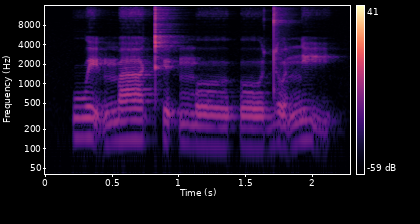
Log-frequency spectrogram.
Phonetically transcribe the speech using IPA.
w ḛ˦˨ m ä˦ kʰ ɪ˦ ʔ m o˨ ʊ̯ ʔ o˨ d o̰˦˨ n ḭ˦˨

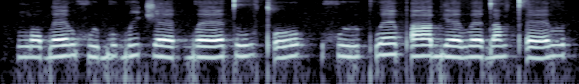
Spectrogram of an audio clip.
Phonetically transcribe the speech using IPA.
ŋ ɔ˨ b ɛː˨˥ v xʷ ɯ˨ b u˦˨ ɡʷ i˧˥˧ t͡ʃ ɛ˦˨ | ɡʷ ɛː˨˩˦ t̪ u˨˥ v tʼ o˨˥ | xʷ ɯː˨˩˦ kʷʼ ɛː˦˥ pʼ aː˦˥ bʲ ɛː˦˨ v ɛ˦˨ d̪ a˦˥ v tʼ ɛ˨˩˦ v

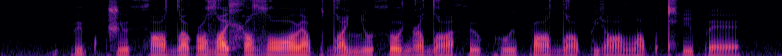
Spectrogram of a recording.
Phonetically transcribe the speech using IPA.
p y˦ p t͡ʃ ʉ˨ θ y˨ dˤ o˦ ɡʷ ɘ˦ zˤ ɛ˦ xʲ ə˨ zˤ y˦ ɹ ɛ˨ p dˤ e˨ ʎ u˦ θ o˦ ɡʲ ə˨ dˤ y˨ θ ʉ˦ kʷ i˦ p e˦ dˤ ɘ˨ p j ə˨ ðˤ i˨ p cʰ i˦ p ɛ˨

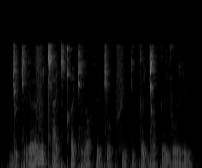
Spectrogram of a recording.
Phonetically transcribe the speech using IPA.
ɟ o c r œ v ə cʰ a c qʰ u c r ɔ h ø c o k f y k i k œ ɟ ɔ k ø j o r y

